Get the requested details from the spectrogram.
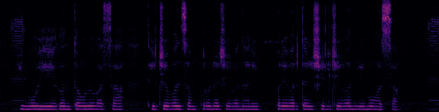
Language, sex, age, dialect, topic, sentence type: Marathi, female, 41-45, Southern Konkan, banking, statement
